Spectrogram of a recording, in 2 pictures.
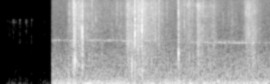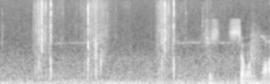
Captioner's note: crunching footstep sounds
